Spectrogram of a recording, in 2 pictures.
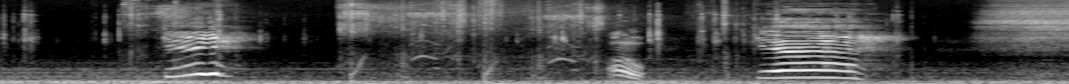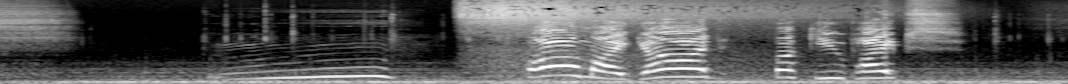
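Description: A man speaks with animation into a microphone, his voice rising and falling in exaggerated exclamations.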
